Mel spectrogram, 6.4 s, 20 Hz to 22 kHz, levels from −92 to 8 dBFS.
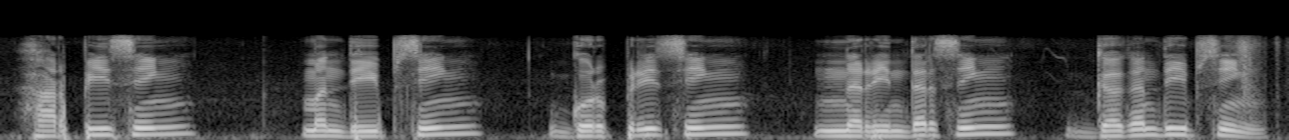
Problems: none marked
